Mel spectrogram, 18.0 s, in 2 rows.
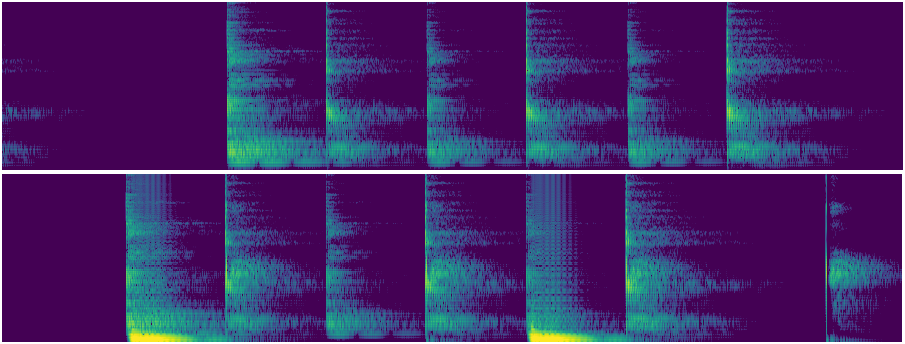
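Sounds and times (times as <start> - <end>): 
drums and percussion: 2.3 - 8.0, 10.3 - 16.0.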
